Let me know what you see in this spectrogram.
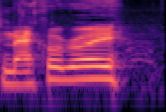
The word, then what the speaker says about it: McElroy: I've always understood it as McElroy. – Okay. So the accent on the first syllable.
